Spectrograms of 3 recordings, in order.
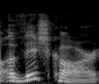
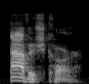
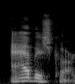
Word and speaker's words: Avishkar: pronunciation pres pronunciation correction avishkar is it oh is it although they they put the they put the emphasis on the first syllable avish car got the emphasis is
